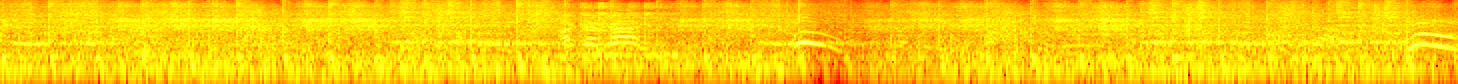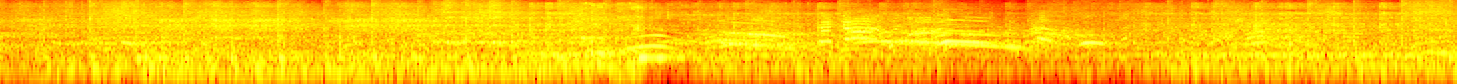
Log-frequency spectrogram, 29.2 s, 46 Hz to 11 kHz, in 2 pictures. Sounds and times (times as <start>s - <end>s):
Music: 0.0s - 29.1s.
